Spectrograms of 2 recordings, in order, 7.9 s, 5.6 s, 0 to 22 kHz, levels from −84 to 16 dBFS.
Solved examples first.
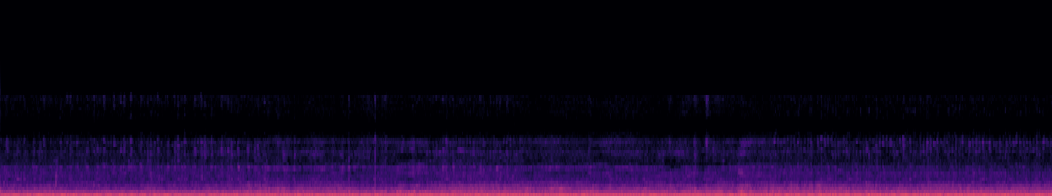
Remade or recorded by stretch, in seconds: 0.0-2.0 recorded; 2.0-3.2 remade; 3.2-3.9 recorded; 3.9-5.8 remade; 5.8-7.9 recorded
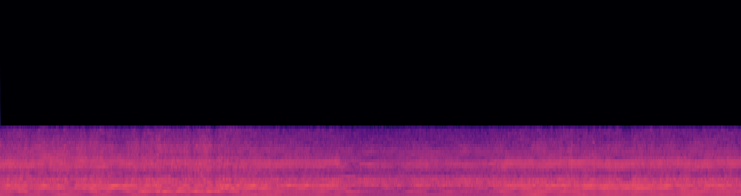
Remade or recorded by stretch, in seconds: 0.0-1.2 recorded; 1.2-1.8 remade; 1.8-5.6 recorded

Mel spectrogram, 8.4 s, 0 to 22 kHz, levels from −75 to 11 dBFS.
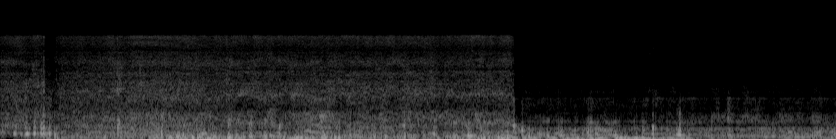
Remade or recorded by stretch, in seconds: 0.0-1.3 remade; 1.3-2.0 recorded; 2.0-8.4 remade

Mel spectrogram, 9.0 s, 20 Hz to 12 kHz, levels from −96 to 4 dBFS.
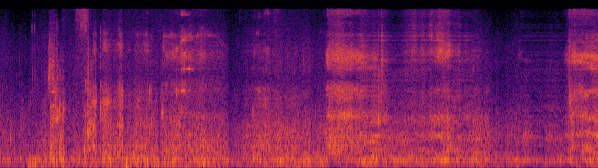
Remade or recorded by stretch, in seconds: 0.0-5.4 recorded; 5.4-7.1 remade; 7.1-7.8 recorded; 7.8-9.0 remade

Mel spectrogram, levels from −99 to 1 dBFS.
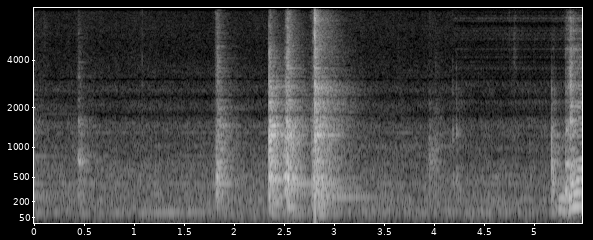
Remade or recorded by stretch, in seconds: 0.0-4.2 recorded; 4.2-5.5 remade

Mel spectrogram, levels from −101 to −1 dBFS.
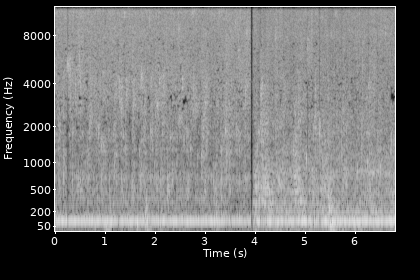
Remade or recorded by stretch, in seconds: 0.0-6.8 recorded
